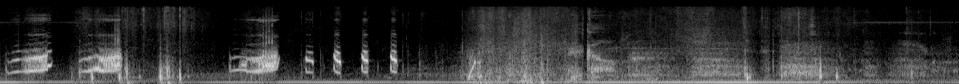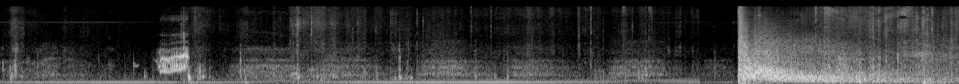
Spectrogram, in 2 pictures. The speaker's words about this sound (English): hunters are trying to get the bird to run right at them using a big decoy and a call. In the video, the hunter gets the bird to come in as close as 2 feet, whereupon he shoots him, again with the pistol.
